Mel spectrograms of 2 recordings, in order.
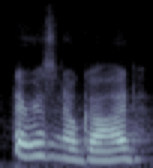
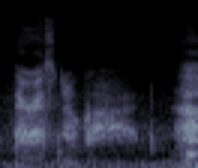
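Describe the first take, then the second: First: It is said a little louder. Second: It is said in a quiet whisper.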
